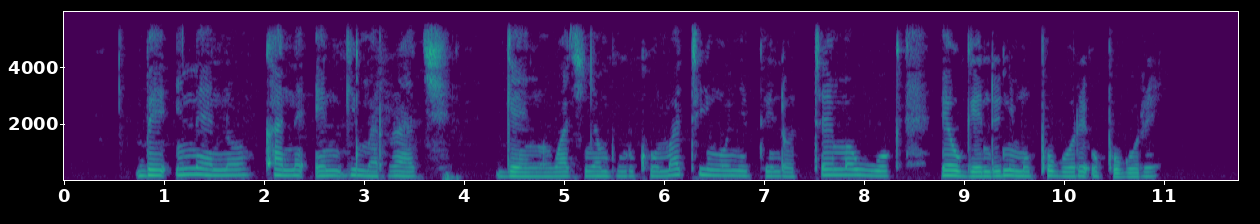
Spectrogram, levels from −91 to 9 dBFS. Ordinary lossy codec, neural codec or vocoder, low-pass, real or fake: none; none; 5.4 kHz; real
